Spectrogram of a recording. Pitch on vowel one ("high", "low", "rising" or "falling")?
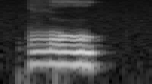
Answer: low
